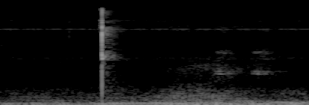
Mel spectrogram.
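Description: A single sharp click, like a finger snap, about two-thirds of a second in, over a faint low hum of room tone.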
